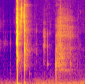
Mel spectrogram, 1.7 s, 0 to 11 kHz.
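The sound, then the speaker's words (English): A 330ml beer can cracks open cleanly with two sharp metallic clicks in quick succession, followed a moment later by a short, soft hiss of escaping fizz. No one speaks. “Crack it open and we can cheers.”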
